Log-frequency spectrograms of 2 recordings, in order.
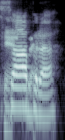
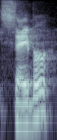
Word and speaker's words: Sabra: Oh, you mean Saber? Oh, is that how you say it? Because it's Sabra. Oh, A, not E? Yeah, it's A. It's Sabra. Then yeah, it would be Sabra. Yeah, Saber is E.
